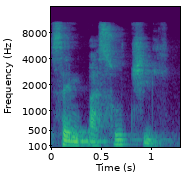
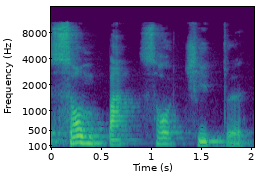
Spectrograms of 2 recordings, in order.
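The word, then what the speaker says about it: zempoalxóchitl: Entonces, no se dice cempasúchil, se dice zompasóchitl. Xochitl es flor. Zompa es muerte, flor de muerte.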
